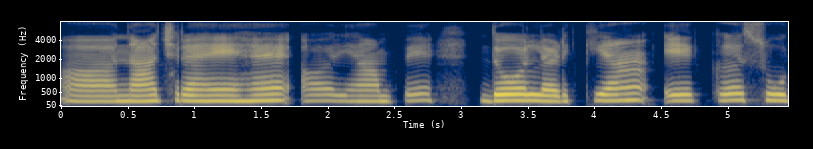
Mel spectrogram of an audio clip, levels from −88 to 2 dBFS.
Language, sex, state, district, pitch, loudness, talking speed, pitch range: Hindi, female, Uttar Pradesh, Jyotiba Phule Nagar, 205 Hz, -16 LUFS, 130 wpm, 195-215 Hz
